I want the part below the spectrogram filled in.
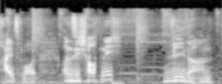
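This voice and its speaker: A young man telling a story in casual chat, slangy and animated, acting out the people in it. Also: mid-range voice, brisk, faint music behind.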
